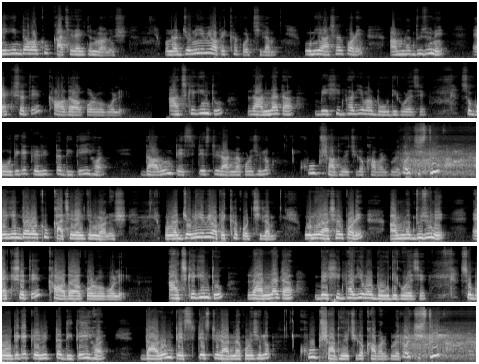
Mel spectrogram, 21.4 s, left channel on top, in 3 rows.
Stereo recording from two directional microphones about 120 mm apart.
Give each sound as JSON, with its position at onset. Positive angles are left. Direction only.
{"t": 0.1, "sound": "speech", "side_deg": -50}
{"t": 9.6, "sound": "a woman's voice", "side_deg": -45}
{"t": 9.8, "sound": "a woman's voice", "side_deg": -30}
{"t": 16.4, "sound": "speech", "side_deg": -60}
{"t": 20.2, "sound": "speech", "side_deg": 0}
